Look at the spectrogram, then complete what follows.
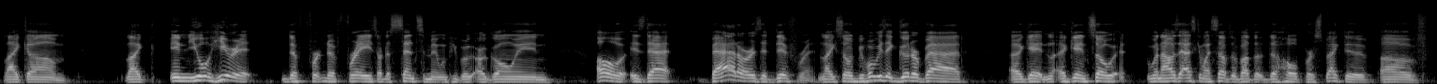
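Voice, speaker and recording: A man hosting a podcast, talking in a halting way with many restarts as he searches for words. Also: mid-range voice, no room sound. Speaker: podcast host. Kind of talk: casual podcast interview.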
